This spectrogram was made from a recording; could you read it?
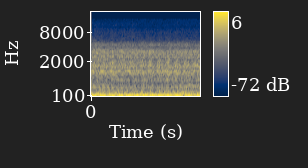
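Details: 2003 diesel with VGT turbo on a cold start, injector data logged; cylinders 7, 3 and 6 cleared up quickly. Steady low idle with a deep, even rumble, no stumble or miss, running smooth and balanced.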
